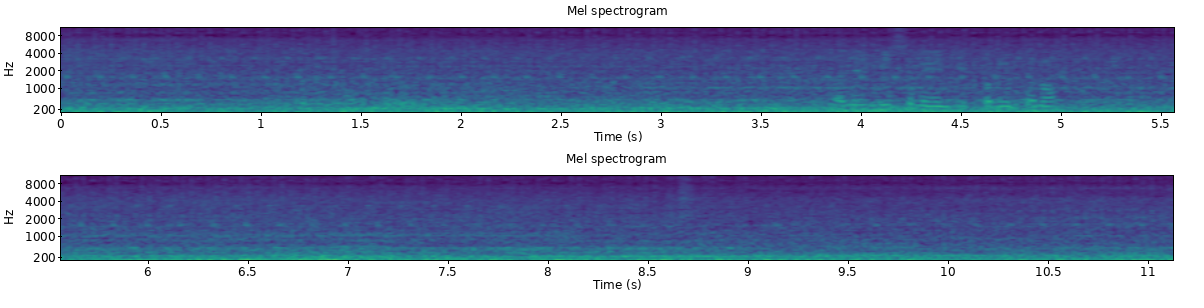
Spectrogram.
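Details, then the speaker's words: Suzuki Carry that vibrated at idle and lacked power, after an XADO engine treatment: steady, even petrol idle with a low regular hum, vibration gone, no knock or stumble. "Wala na yung yung inig niya nawawala na medyo gumanda na yung under guys oh"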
